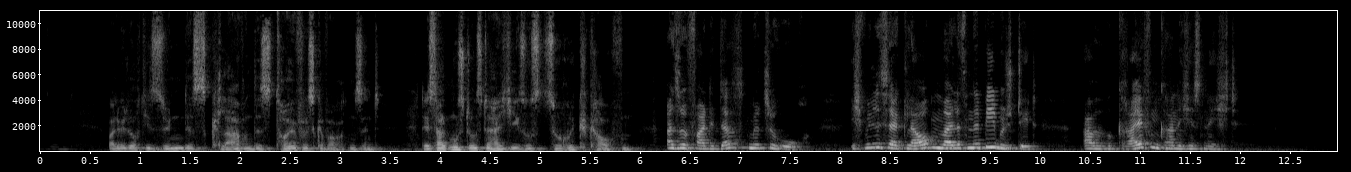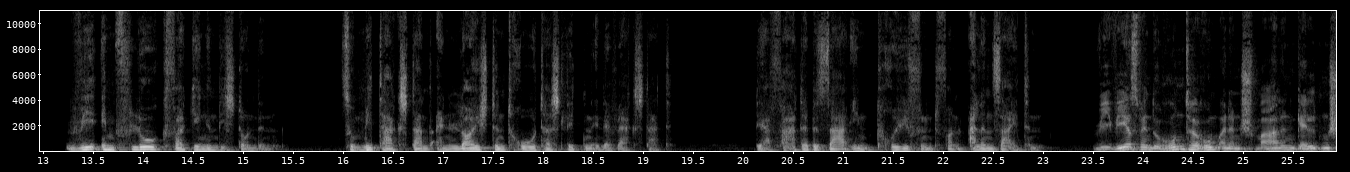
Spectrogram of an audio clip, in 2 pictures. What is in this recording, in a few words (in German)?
Hoerspiel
